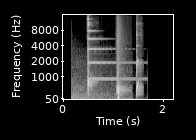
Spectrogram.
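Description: Animated-intro sound effects: three sharp pops about half a second apart, with a clear ringing tone that sounds with the first pop and holds until just after the last.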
